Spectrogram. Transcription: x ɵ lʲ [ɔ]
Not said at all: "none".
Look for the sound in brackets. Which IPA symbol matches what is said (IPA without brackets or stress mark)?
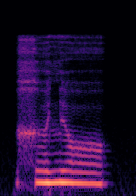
ɔ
